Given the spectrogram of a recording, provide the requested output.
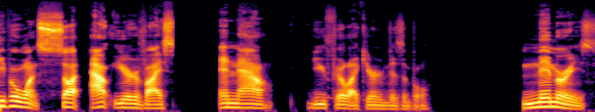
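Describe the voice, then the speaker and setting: Recorded very cleanly with a silent background, a man of medium pitch speaks at a moderate pace with ordinary pitch variation. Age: 30s. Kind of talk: solo devotional talk.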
